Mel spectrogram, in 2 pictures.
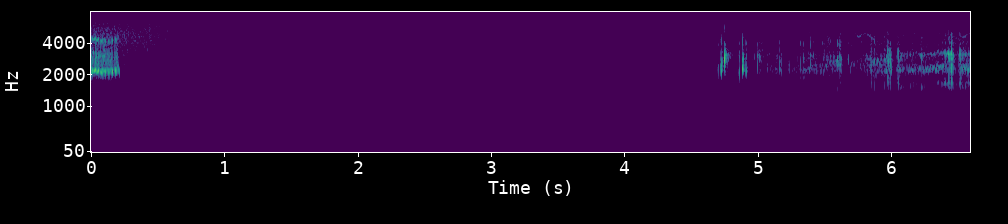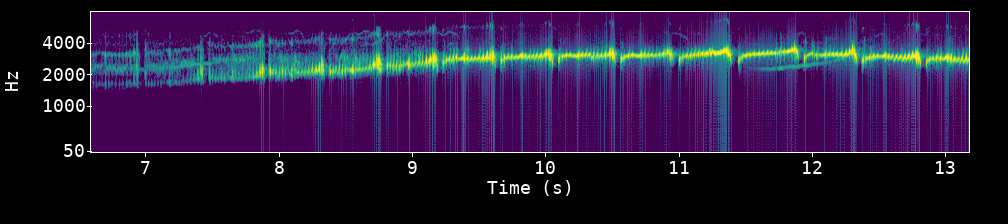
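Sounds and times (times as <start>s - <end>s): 
red-rumped wheatear scratchy buzzing song: 4.8s - 13.1s.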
